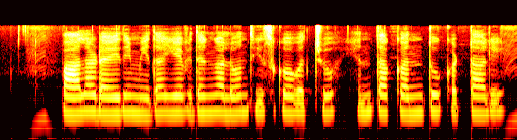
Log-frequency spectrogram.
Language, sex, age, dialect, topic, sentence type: Telugu, female, 18-24, Southern, banking, question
